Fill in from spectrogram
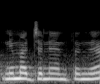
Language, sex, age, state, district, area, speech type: Kannada, female, 45-60, Karnataka, Bellary, rural, spontaneous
